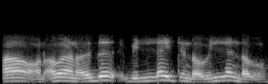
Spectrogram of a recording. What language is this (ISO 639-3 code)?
mal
